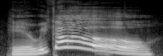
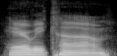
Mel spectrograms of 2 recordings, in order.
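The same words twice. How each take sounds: First: Slow, loud, high drawn-out cheer; Mario sixty-four imitation. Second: Slow, lower, unexcited "Here we come"; mock the movie line as a dull shrug; flat Chris Pratt delivery. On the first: Fan showing how Mario sounded in the sixty-four game, high loud drawn-out cheer. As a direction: belt "Here we go" like the classic game plumber. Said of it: "he says". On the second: Fan mocking the new movie Mario's line, slow flat deadpan. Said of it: "But instead he's like".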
